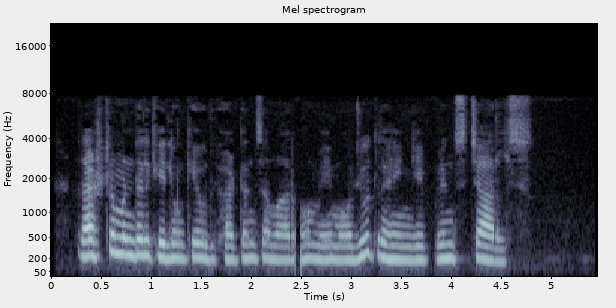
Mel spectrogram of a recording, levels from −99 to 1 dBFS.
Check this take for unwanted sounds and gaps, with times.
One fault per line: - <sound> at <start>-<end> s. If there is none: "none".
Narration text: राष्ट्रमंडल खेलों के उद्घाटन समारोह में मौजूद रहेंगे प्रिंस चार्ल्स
- dropout at 2.4-2.5 s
